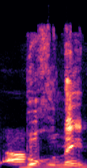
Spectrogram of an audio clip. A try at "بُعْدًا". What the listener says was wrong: بغ نہیں عین پڑھے نا بعدل. بعدل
